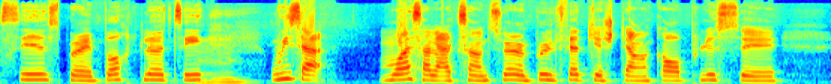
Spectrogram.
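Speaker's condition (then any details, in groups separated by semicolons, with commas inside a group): No condition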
